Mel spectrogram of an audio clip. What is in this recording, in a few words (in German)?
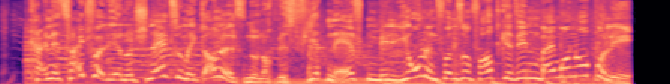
Fremdtake Lebendig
